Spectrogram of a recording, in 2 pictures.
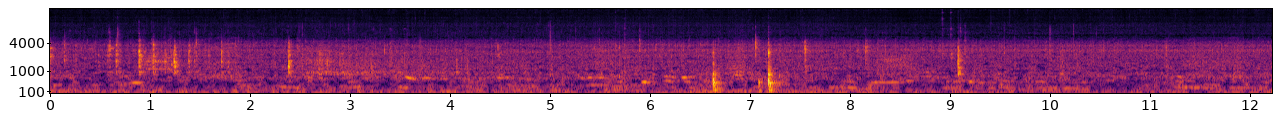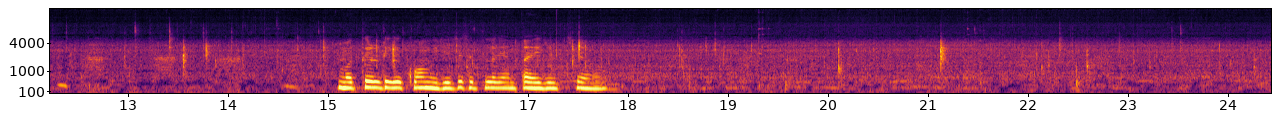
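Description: Oil sizzles and crackles steadily in a frying pan.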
